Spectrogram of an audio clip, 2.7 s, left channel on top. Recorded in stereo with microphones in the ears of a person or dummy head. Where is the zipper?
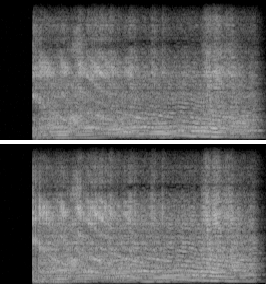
35° right (ahead or behind), 0.6 m.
